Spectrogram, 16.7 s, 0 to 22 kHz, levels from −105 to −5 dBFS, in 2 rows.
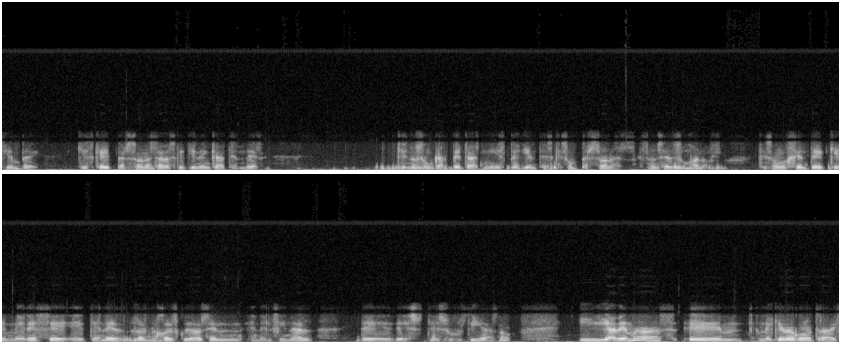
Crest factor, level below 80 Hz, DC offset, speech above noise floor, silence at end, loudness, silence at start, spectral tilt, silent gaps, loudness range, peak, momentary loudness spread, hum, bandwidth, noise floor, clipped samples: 22 dB; -50 dBFS; under 0.1%; 19 dB; 0 s; -27 LUFS; 0 s; -8.5 dB/octave; none; 7 LU; -6 dBFS; 18 LU; none; 5 kHz; -46 dBFS; under 0.1%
